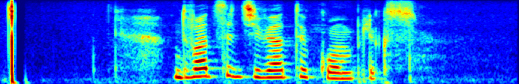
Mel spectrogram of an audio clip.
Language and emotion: Russian, neutral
